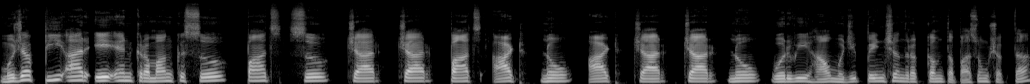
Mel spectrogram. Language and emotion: Goan Konkani, neutral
